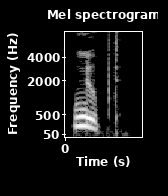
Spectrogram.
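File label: "whooped", British English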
